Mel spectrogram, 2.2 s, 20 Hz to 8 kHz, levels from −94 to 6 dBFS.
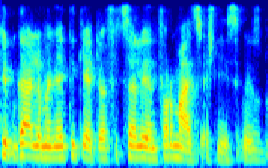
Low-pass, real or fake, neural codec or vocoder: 7.2 kHz; real; none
